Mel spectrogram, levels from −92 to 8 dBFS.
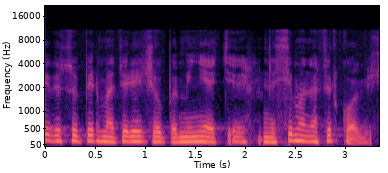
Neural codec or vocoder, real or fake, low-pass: none; real; 10.8 kHz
